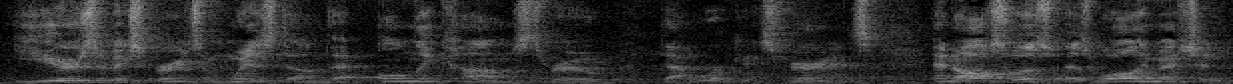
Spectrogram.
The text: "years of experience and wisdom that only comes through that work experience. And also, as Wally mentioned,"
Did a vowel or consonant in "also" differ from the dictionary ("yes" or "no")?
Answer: no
